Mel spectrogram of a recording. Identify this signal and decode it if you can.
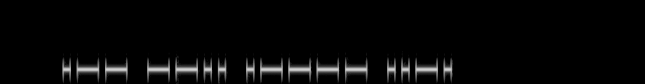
Morse code, heard as a keyed tone, about 17 wpm, 700 Hz. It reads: WZ1F
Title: USA Call Signs - 4 Characters - Repeated 3x - 17wpm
